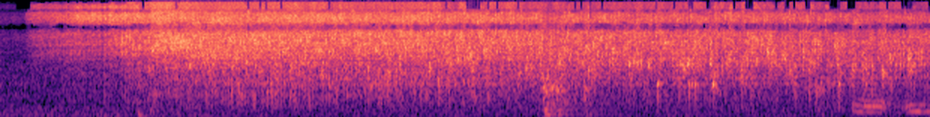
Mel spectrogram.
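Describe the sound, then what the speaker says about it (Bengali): Sliced onion frying in hot oil with cinnamon, cardamom and bay leaf, a loud steady sizzle that rises sharply at the start, with occasional stirring clinks and taps. "তো এগুলোকে ভেজে নিই"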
